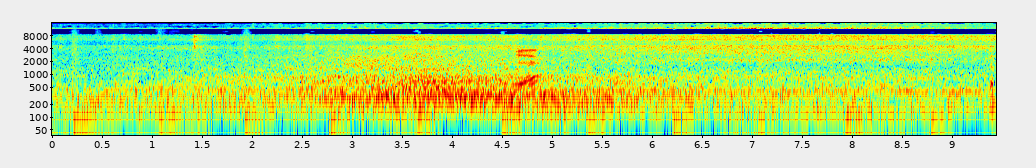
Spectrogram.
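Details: 2013 Toyota Rush after replacing a weak, discharged battery that caused a no-start: engine catches and settles into a steady, even idle with no misses or knocks; starts and runs normally.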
